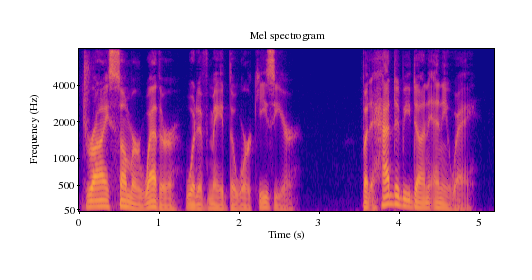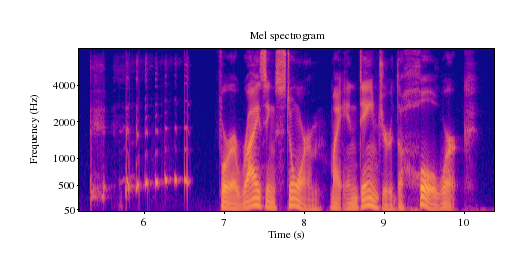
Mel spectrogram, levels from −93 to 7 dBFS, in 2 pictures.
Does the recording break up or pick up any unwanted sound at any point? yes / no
yes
